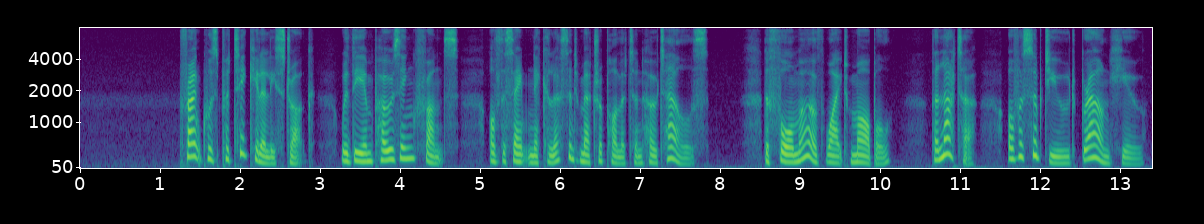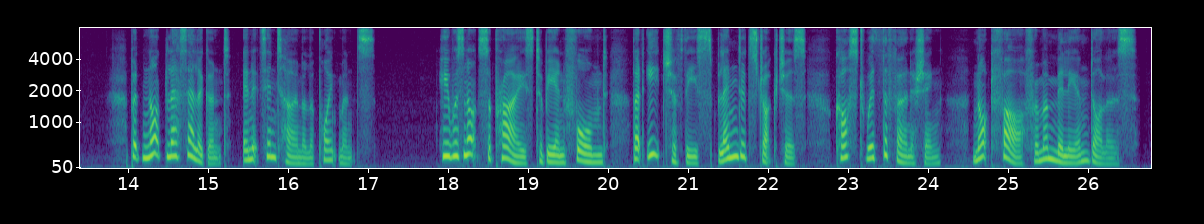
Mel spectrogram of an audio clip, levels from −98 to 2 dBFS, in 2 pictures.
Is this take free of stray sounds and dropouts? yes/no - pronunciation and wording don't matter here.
yes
